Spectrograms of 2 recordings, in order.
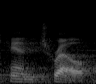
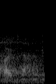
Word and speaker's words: Cantrell: It's Cantrell, not Cartel.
